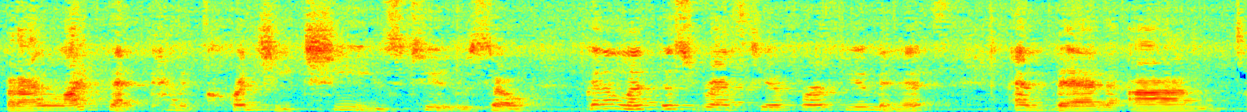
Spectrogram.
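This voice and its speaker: A low-pitched woman talks her way through a recipe in a home kitchen, chatty and homey. The room is echoey, with a faint hum of ambience behind her. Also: expressive, moderate pace, fairly bright tone, far from the mic. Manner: chatty, homey, talks while cooking and tasting. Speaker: home cooking host. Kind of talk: casual cooking demonstration.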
